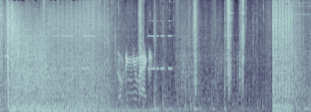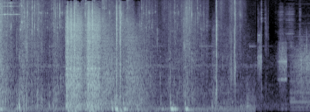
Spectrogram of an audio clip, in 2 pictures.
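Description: Gunshots ring out in sharp bursts.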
